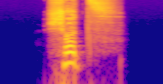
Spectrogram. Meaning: genitive singular of Schutt
- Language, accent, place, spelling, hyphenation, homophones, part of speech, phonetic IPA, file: German, Germany, Berlin, Schutts, Schutts, Schutz, noun, [ʃʊt͡s], De-Schutts.ogg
